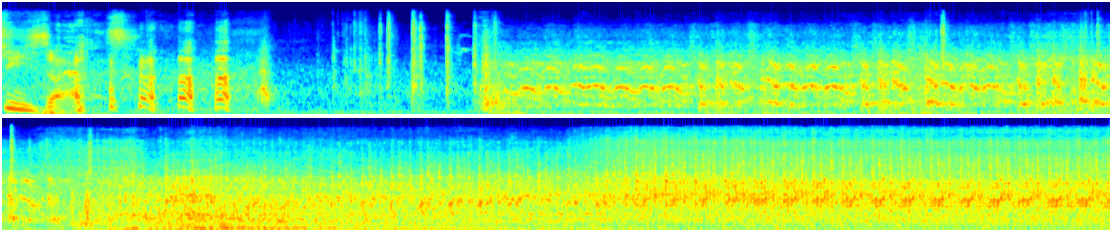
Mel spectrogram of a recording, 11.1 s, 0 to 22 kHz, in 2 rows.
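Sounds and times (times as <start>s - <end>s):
engine starter cranking: 1.7s - 10.9s
diesel engine running: 3.6s - 11.0s.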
